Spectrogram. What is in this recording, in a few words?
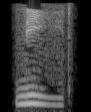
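"knead", English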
